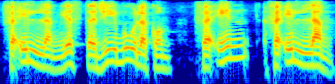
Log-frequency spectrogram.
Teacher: إن آخرها نون ساكنة ولم أولها لام، ونحن نعلم أن النون الساكنة تدغم في اللام · Term: الإدغام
